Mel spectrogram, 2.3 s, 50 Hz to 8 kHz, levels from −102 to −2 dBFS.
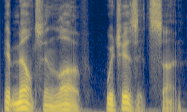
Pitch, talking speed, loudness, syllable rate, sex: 90 Hz, 205 wpm, -19 LUFS, 4.0 syllables/s, male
